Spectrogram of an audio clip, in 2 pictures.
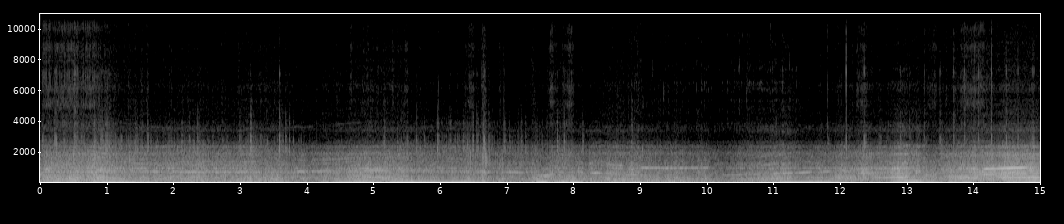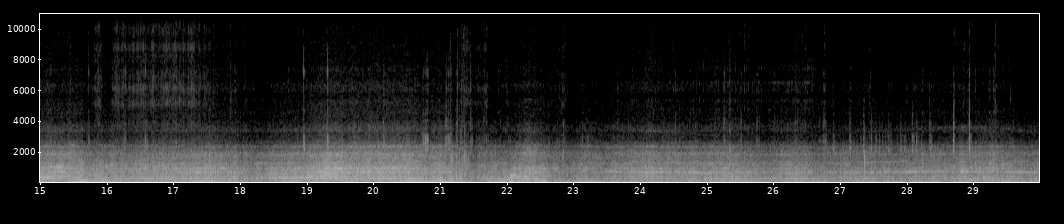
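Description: Toyota MR2 Spyder's mid-mounted 1.8-litre four-cylinder engine heard from inside the cabin while driving, its revs rising and falling repeatedly through the gears. The downshifts carry quick throttle blips from an Arduino-controlled automatic rev-match.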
